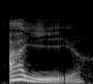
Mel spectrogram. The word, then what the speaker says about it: haïr: Haïr. Okay, so keep in mind that here you will pronounce it like I, haïr. First H is not pronounced, okay, so haïr.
